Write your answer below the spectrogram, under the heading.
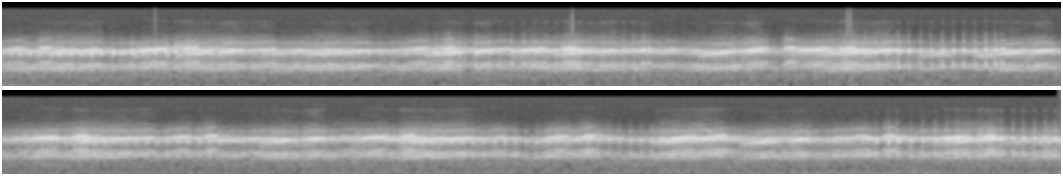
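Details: Spring frog chorus from a backyard wetland, recorded live and unlooped. Countless overlapping croaks merge into a constant trilling wall of sound, dotted with a few faint clicks.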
